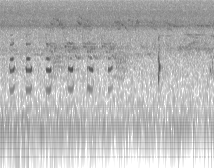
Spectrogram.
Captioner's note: turkey call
